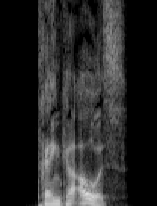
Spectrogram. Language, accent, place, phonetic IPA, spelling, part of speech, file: German, Germany, Berlin, [ˌtʁɛŋkə ˈaʊ̯s], tränke aus, verb, De-tränke aus.ogg
- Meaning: first/third-person singular subjunctive II of austrinken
